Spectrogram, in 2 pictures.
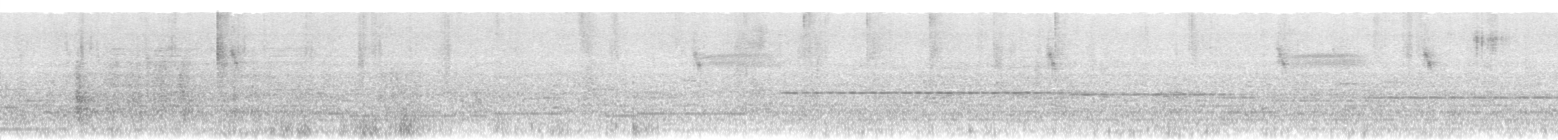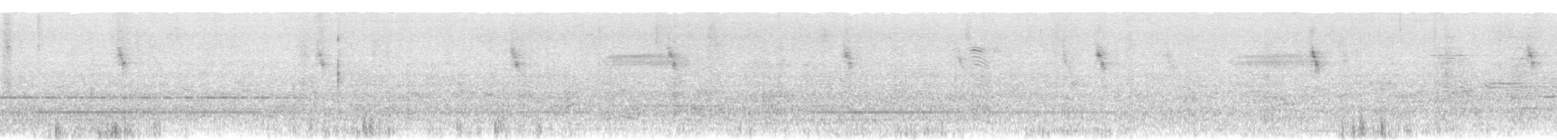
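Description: Wheels click and clack rhythmically over rail joints.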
